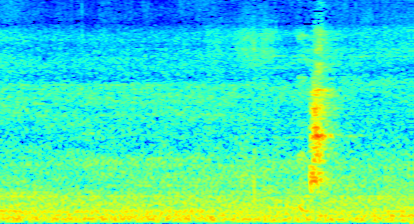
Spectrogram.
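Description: A dog gives a single short bark about three seconds in.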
